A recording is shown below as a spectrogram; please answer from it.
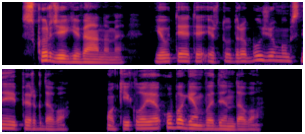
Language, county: Lithuanian, Vilnius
